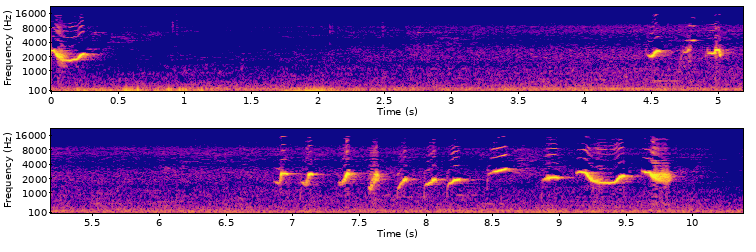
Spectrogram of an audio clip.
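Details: Caged greater green leafbird singing excitedly as a lure to trigger another bird's song. Scattered whistles open the recording, then a long quiet, then a fast string of looping, up-and-down whistled notes. A low hum runs throughout.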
